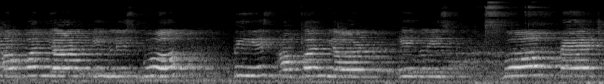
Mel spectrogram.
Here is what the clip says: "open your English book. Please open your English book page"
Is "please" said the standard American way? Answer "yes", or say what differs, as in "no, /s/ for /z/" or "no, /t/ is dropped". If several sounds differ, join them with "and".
no, /l/ is dropped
